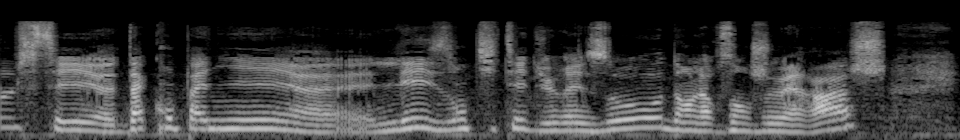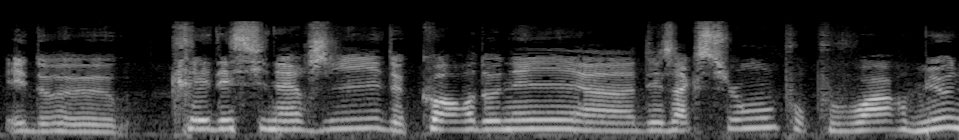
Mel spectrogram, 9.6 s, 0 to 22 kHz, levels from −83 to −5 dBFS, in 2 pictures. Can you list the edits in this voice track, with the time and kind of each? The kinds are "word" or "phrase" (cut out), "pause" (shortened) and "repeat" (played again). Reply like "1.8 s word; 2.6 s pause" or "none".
none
